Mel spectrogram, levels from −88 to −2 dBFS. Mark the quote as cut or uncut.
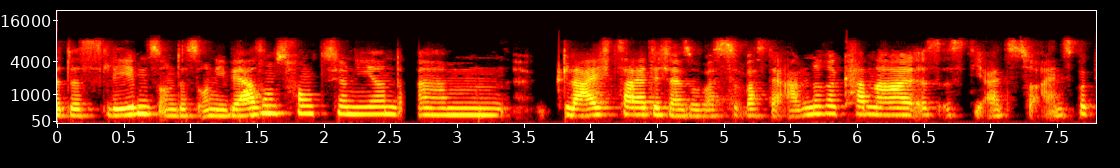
cut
